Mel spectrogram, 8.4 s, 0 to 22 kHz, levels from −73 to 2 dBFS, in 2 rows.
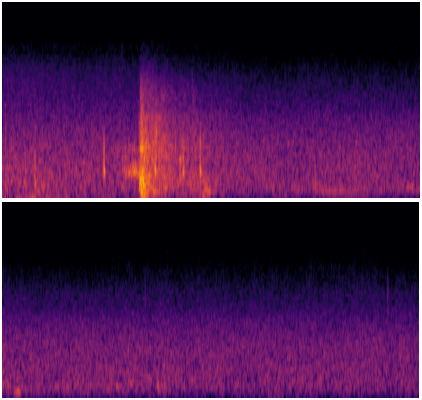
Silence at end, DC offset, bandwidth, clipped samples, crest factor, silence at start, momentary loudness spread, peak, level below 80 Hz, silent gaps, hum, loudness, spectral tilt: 0 s; under 0.1%; 11.5 kHz; under 0.1%; 30 dB; 0 s; 17 LU; -2 dBFS; -48 dBFS; none; none; -31 LUFS; -5.5 dB/octave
